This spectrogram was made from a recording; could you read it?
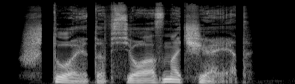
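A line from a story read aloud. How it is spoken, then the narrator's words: Hissed. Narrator (Russian): прошипел Сахал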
